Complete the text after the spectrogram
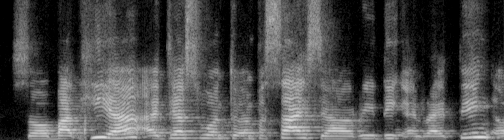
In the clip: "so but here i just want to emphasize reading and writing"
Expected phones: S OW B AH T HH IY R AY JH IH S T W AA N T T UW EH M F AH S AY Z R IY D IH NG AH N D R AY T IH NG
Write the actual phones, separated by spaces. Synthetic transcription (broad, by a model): S OW B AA T HH IY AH AY JH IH S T W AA N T T UW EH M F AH S AY S R IY D IH NG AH N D R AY T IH NG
